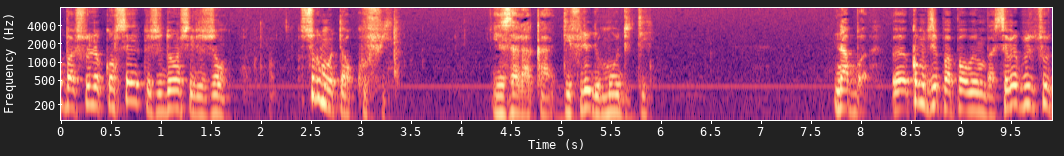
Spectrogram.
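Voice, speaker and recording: A man's voice: fairly high pitch, darkish tone, slight background noise. A middle-aged man from Congo, a fashion designer, interviewed in a clothing shop, mixing French and Lingala with emphasis. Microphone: handheld mic held by interviewer.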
